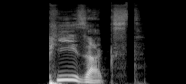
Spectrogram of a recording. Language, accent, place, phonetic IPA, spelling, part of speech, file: German, Germany, Berlin, [ˈpiːzakst], piesackst, verb, De-piesackst.ogg
- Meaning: second-person singular present of piesacken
